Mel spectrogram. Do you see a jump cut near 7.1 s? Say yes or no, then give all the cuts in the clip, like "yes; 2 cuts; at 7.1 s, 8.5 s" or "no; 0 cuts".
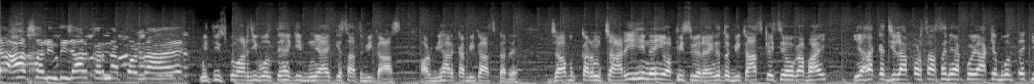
no; 2 cuts; at 1.9 s, 8.4 s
